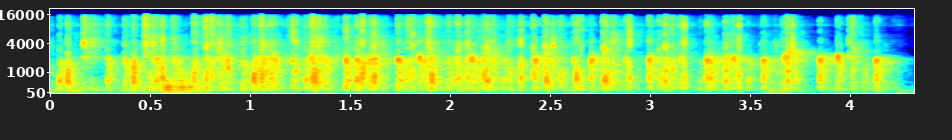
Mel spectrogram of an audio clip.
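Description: A small group of people applauding with dense, irregular hand claps.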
